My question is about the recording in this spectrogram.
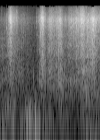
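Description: Dry fallen leaves crunching and rustling underfoot in several uneven surges as someone steps and shifts through the leaf litter.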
